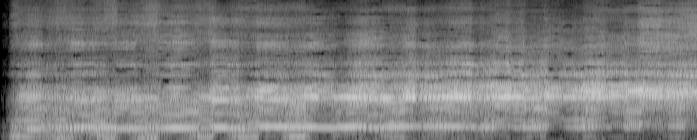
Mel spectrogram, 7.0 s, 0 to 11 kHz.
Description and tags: Digital Warp 02
We all need 8 bit samples!
samples, warp, bit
